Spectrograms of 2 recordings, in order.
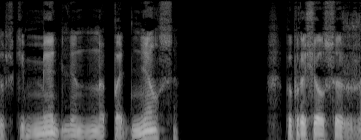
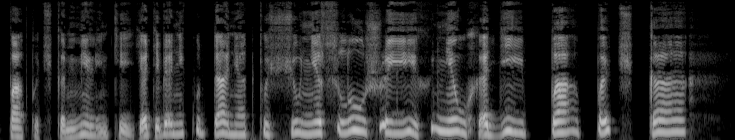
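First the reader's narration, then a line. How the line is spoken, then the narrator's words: Hysterical screaming. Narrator (Russian): Ада истеричным голосом закричала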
